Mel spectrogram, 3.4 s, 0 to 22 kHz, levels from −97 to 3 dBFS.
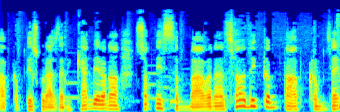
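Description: From 0 to 1.65 s, software likely squeezed this section to fit a shorter length, running it about 1.39 times faster while dropping short pieces to hold the pitch steady. The result is a time-stretched section that sounds rushed, with the pace jumping abruptly at the boundary.

Inside that stretch, from 1.03 to 1.06 s, there is damaged data in the compressed stream. The decoder misreads the corrupted frames, loses sync and hunts for the next valid header, producing a brief glitch in the audio.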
